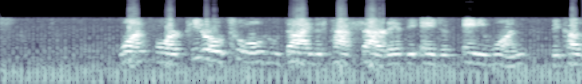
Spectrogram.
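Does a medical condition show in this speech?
No.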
